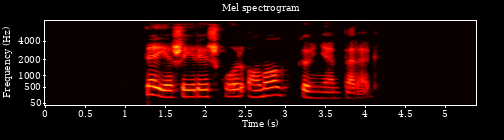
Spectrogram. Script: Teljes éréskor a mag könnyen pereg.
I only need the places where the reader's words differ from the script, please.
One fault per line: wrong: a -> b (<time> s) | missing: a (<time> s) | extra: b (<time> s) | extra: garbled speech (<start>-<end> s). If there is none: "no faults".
no faults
